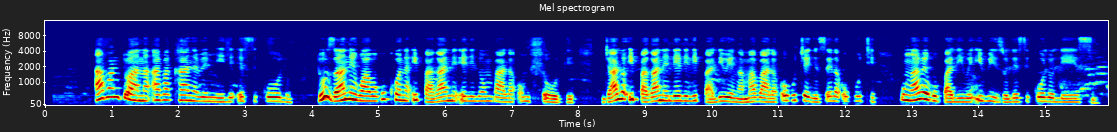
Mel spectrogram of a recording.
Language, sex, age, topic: North Ndebele, female, 25-35, education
